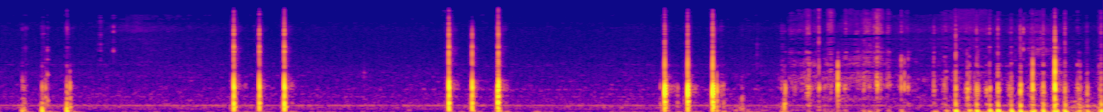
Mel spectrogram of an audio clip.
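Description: Fingers tap and click at the lid of a small, hollow, translucent frosted plastic box held in the hand, giving four sets of three sharp, dry clicks with a hollow mid tone and almost no ring. From about eight seconds, the taps become quicker and irregular under a bright, scratchy rustle, over a faint steady low hum.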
